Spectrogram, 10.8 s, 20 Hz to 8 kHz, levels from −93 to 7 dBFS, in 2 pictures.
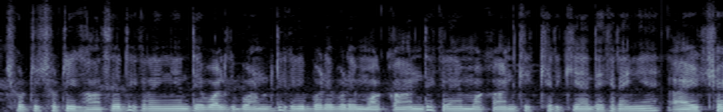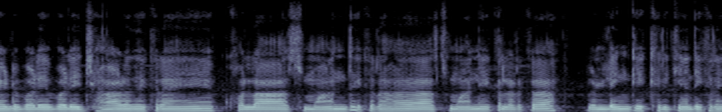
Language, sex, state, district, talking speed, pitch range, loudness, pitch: Hindi, male, Bihar, Gopalganj, 230 wpm, 130-140 Hz, -26 LUFS, 135 Hz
